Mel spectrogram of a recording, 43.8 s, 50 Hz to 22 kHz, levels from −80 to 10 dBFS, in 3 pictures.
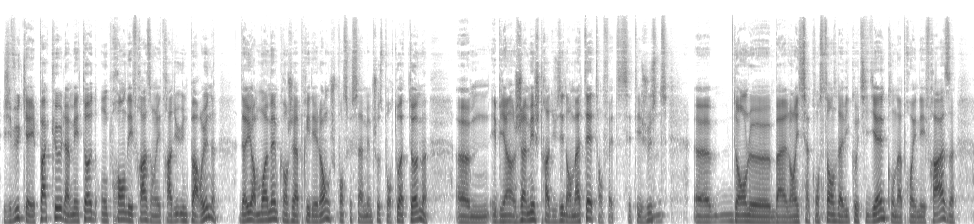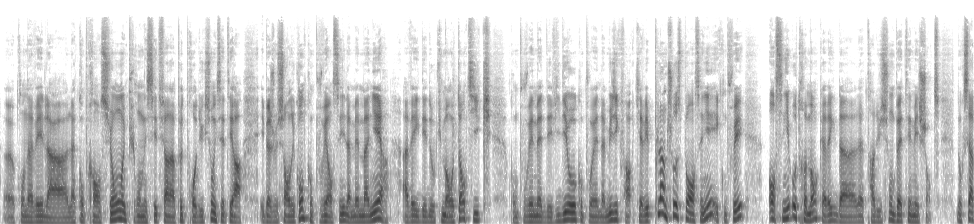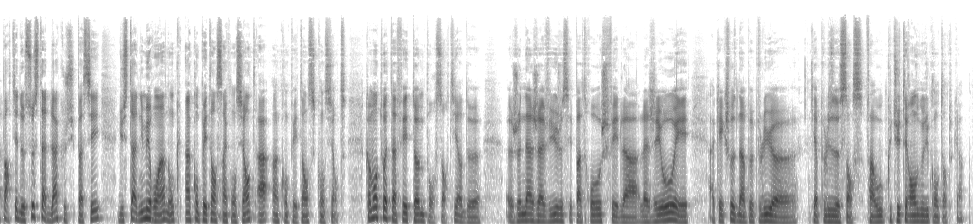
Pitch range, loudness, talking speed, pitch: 100-125 Hz, -19 LUFS, 270 wpm, 110 Hz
